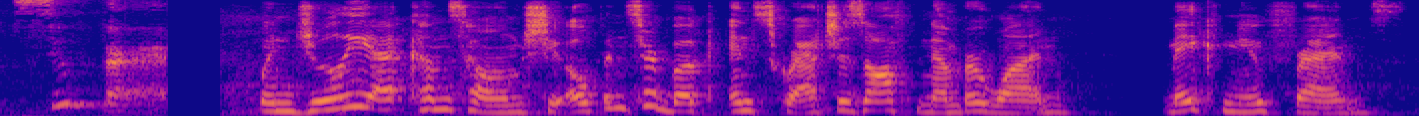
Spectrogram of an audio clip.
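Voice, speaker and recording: In a mid-range, expressive voice, a woman from Canada takes her time reading a picture book to children and walking them through yoga with simple, encouraging cues. The room sound is echoey, the mic distant, and there's background noise.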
